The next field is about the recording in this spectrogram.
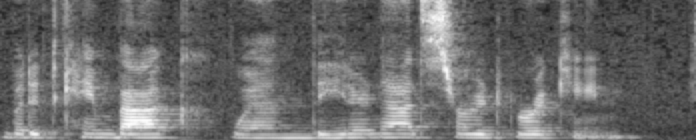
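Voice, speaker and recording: Over noticeable background noise and audible room echo, a woman speaks fairly slowly at a medium pitch in a flat monotone. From Ukraine, Donbass. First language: Ukrainian or Russian. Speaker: vlogger. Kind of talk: personal vlog narration.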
